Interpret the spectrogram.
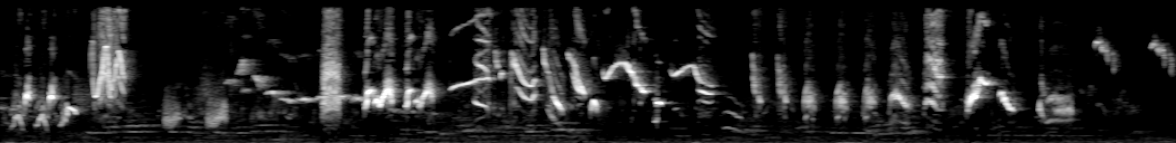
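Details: Oriental magpie-robin of the Salatiga type, a former third-place contest bird, singing vigorously: a rapid, varied run of high whistled slurs, sweeping rising and falling notes and sharp chirps, with short pauses between phrases.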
